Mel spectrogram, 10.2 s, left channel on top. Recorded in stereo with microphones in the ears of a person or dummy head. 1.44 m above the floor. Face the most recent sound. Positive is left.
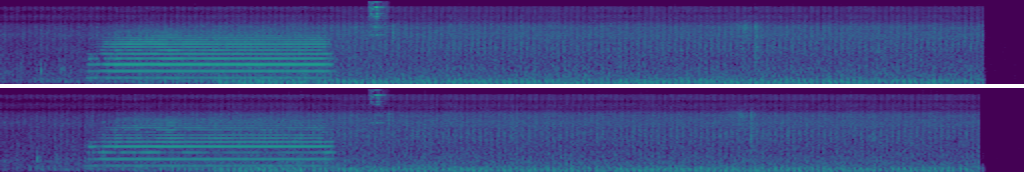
turn(degrees=60)  # may be behind; listen again after turning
